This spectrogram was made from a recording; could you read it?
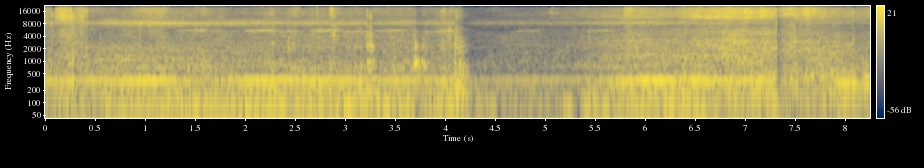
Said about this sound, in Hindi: मैंने बूट लगा दी है।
